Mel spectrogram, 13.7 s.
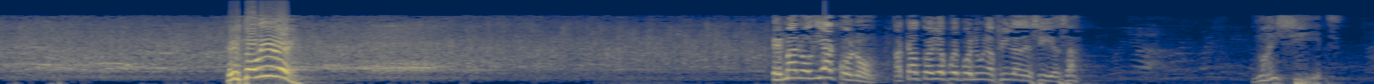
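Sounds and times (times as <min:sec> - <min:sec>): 
audience clapping: 0:00.0 - 0:09.2
speech: 0:02.3 - 0:03.1, 0:07.8 - 0:10.9, 0:12.5 - 0:13.4.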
